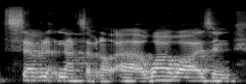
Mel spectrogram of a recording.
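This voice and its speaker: A middle-aged woman with a thick Brooklyn accent who grew up speaking Italian, telling her story in a loose, chatty way full of asides. Her voice sits on the low side for a woman. The room around her is noticeably echoey. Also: steady tone, measured pace. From Brooklyn, New York. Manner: chatty, candid, many fillers and asides. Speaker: real estate agent. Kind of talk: casual interview.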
